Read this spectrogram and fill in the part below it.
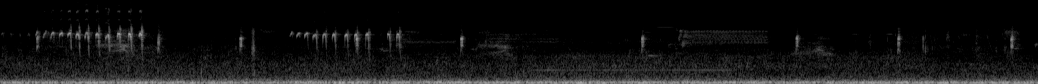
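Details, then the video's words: A red-winged blackbird at Montrose Point Bird Sanctuary sings toward the recordist: bursts of sharp, stacked clicking notes, then a drawn-out buzzy trill, over a steady roar of wind. "Red-winged blackbird Singing to me"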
